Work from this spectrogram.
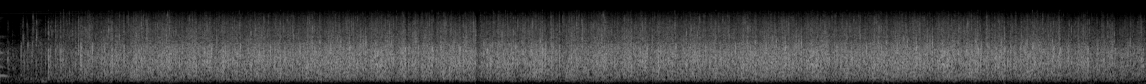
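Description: A large audience at a children's union celebration stage show applauds in a loud, dense, unbroken burst that rises quickly and holds steady throughout.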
